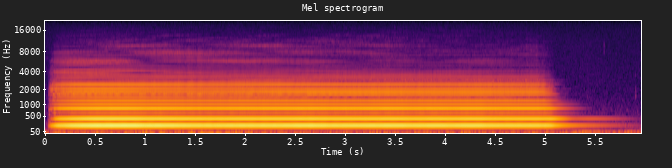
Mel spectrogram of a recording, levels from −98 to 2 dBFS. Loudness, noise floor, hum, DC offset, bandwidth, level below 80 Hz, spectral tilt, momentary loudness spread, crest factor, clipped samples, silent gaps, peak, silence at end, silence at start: -10 LUFS; -38 dBFS; none; under 0.1%; 7.8 kHz; -44 dBFS; -8.5 dB/octave; 4 LU; 10 dB; under 0.1%; none; 0 dBFS; 0.5 s; 0.05 s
